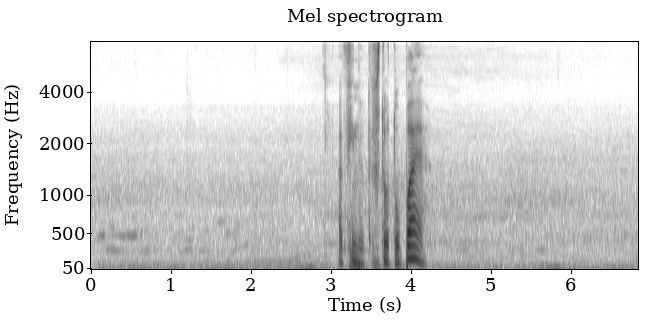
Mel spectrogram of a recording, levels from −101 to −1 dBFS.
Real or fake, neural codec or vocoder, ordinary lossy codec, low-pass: real; none; none; none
